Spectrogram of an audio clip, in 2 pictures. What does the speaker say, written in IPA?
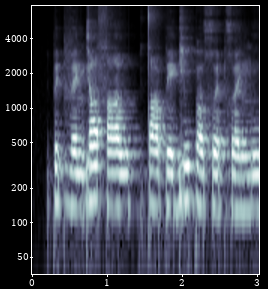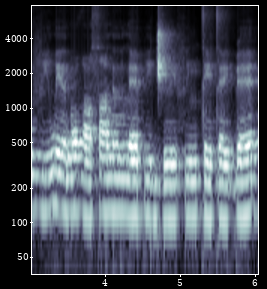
p e p v ɛ ŋ ɡ ɛ ə̯ sˤ a w | tˤ i w p e ɡ i w ɠ ɔ χʷ ɛ p χʷ a ɪ̯ ŋ u v i w e ə̯ w u ðˤ ɤ sˤ ɛ l ɤ ʊ̯ l ɛ p i d͡ʒ ɯ ɪ̯ f i ŋ t e t ɛ ɪ̯ ɓ ɛ

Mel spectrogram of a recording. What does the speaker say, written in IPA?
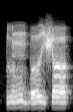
l ũ˩˧˩ b ɤ˩˧˩ i̯ ʃ ʌ˧

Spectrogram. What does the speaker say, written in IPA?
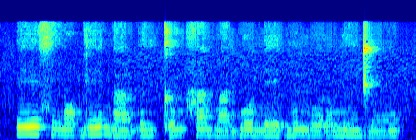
eː˦ s ĩ˨ ɾ ɔ˨ ɡ eː˦ n ã˨ ɡʷ iː˨ kʼ ʊ˦ m h ã˦ b ã˨ ɡ͡b o˦˨ n eː˨ ɡ ũ˦ ŋ oː˨ ɾ o˦ m ĩ˨˦ d͡ʒ ũ˨˦

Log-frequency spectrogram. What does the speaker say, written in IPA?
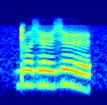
ɖ ɔ z œː z œ

